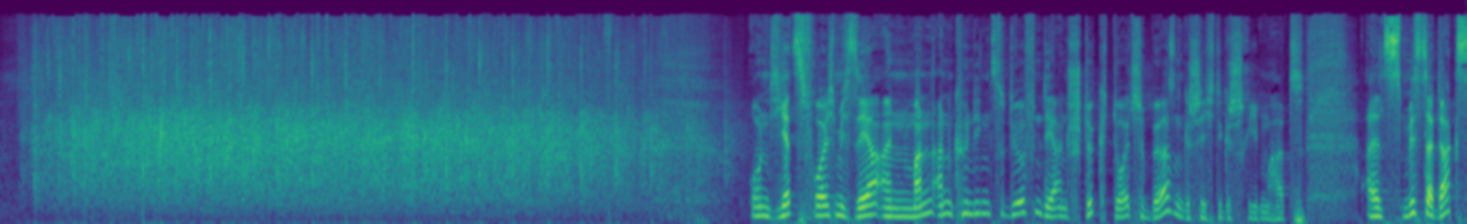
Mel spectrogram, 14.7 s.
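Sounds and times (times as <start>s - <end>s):
audience applause: 0.0s - 7.4s
speech: 7.5s - 14.6s.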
